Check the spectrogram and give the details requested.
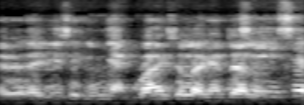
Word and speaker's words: Yñakuã: tipo agujero Añacuá. maligno. Pero en realidad esa palabra está mal pronunciada, es Iñacuá, es una corredera. Y por degradación, por degeneración, entonces pasó a llamarse ya hoy popularmente Añacuá, es Iñacuá.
